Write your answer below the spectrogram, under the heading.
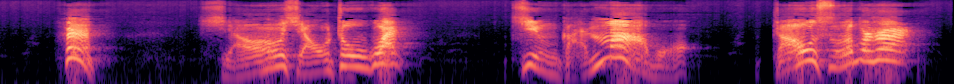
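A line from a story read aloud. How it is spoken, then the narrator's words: Stern shout. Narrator (Chinese): 鲁斋郎厉声喝道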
